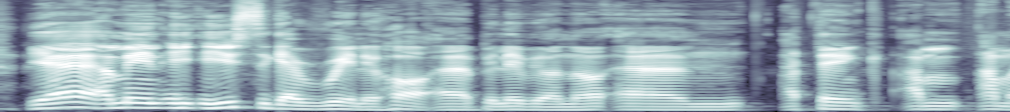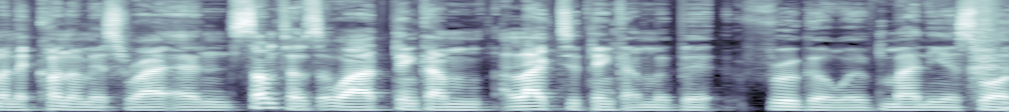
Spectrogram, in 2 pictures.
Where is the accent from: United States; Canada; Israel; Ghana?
Ghana; moved away as an adult; when I was growing up in Ghana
